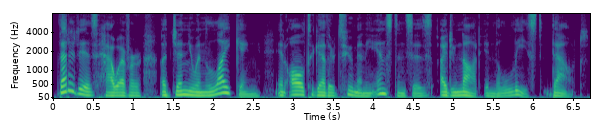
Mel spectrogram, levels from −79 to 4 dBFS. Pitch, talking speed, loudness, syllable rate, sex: 115 Hz, 170 wpm, -21 LUFS, 5.0 syllables/s, male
